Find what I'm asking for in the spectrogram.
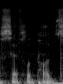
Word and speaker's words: cephalopods: On global proliferation of cephalopods, or cephalopods, some people might pronounce it.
